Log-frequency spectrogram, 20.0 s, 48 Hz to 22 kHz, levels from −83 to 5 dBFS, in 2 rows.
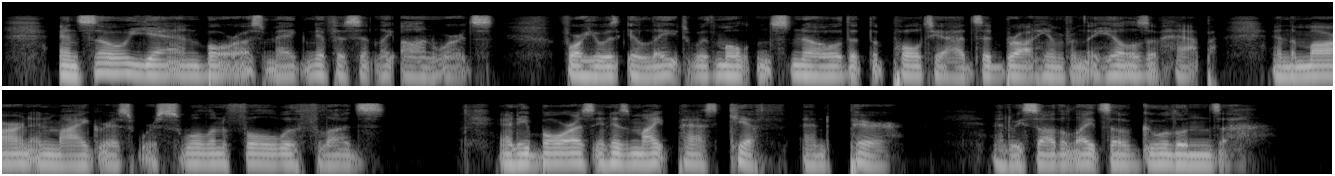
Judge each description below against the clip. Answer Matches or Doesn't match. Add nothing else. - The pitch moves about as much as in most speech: Doesn't match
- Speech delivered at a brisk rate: Doesn't match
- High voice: Doesn't match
